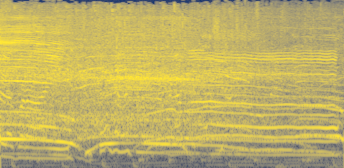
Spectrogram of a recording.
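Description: An audience cheers and applauds on a radio show to welcome la Pacheco, with loud overlapping whoops and shouts over a steady wash of clapping that holds for several seconds without letting up.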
